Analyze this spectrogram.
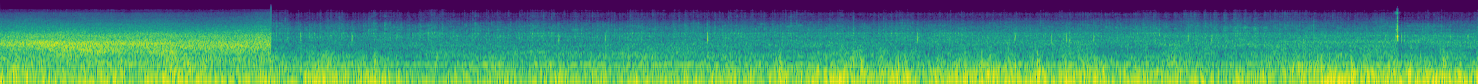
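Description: Road and traffic noise with low wind rumble on the microphone while cycling along a city street. A louder traffic hiss cuts off abruptly about three seconds in, and there is a single sharp click near the end.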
